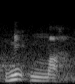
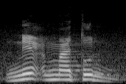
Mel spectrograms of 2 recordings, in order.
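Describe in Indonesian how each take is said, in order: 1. Kata itu diakhiri bunyi h lembut. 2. Kata itu diakhiri bunyi t dan -un. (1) "tapi kalau berhenti ni'mah. Itu kan dibaca ha" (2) "Itu kalau dibaca langsung"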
